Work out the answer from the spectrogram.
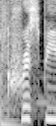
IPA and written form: ˈkrɪs.pi (Crispy)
